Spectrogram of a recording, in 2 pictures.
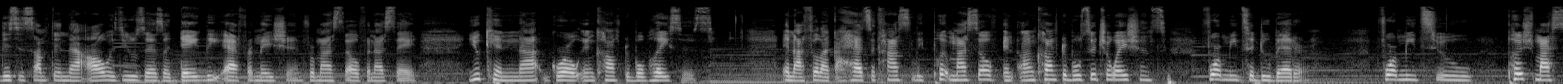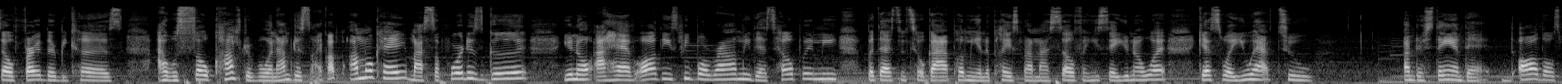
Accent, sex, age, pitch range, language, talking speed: American, female, 30-49, 175-215 Hz, English, 190 wpm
